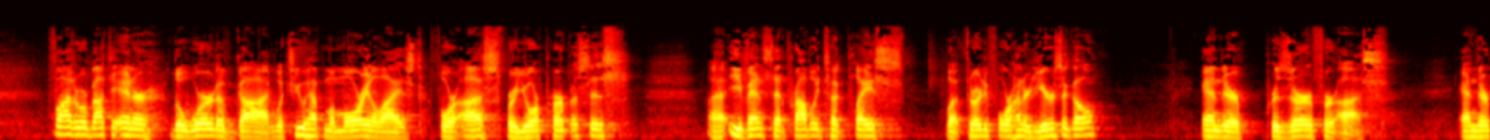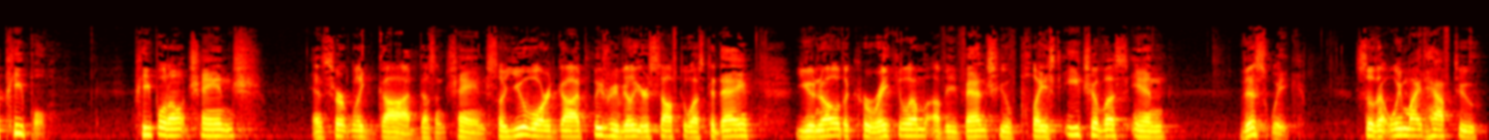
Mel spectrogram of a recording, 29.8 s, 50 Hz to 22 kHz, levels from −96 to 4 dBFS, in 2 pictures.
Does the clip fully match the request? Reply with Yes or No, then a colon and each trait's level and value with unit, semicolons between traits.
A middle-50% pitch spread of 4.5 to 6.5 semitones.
No: narrow, 2.5 semitones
